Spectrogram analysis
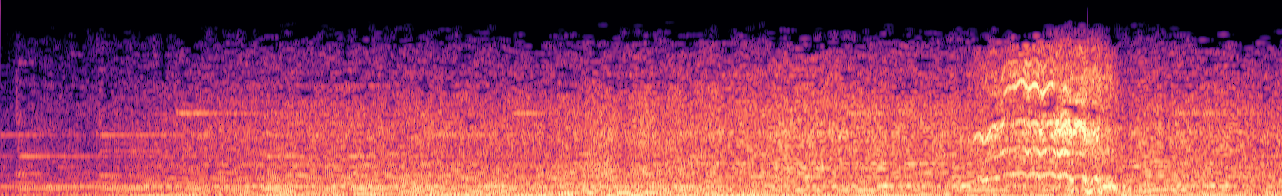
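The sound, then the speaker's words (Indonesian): A horse whinnies twice over a constant low rumble of background noise, a fainter neigh near the middle and a louder, quavering one close to the end, as a man hurries behind a lodge to fetch it after evening prayer. “Buru-buru dia pergi ke belakang pondok untuk mengambil kuda.”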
